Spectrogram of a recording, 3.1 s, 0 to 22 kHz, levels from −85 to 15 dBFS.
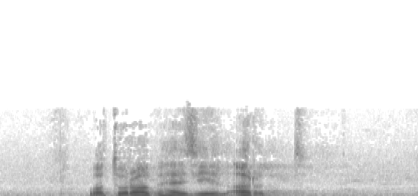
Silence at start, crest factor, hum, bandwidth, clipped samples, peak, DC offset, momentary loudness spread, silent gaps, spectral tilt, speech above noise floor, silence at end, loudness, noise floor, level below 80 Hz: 0.45 s; 20 dB; none; 10 kHz; under 0.1%; -8 dBFS; under 0.1%; 20 LU; none; -5.5 dB/octave; 26 dB; 0.5 s; -25 LUFS; -50 dBFS; -62 dBFS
